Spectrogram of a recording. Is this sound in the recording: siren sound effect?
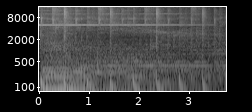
no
